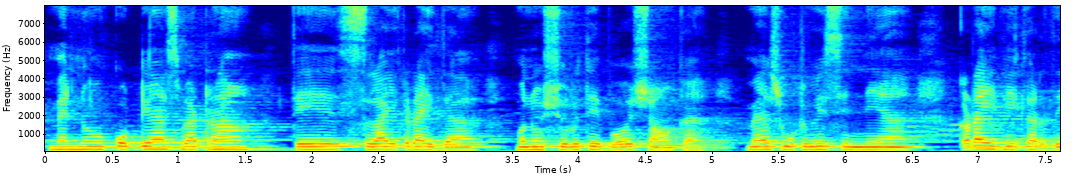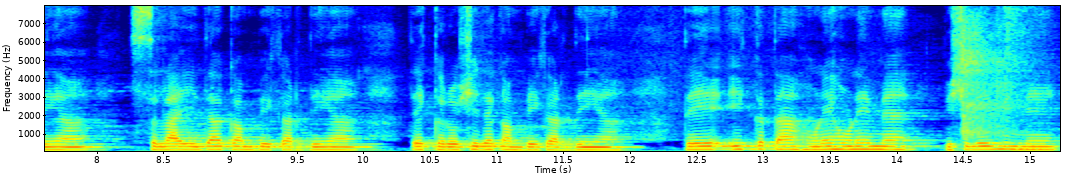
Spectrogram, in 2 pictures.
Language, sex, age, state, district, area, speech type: Punjabi, female, 45-60, Punjab, Patiala, urban, spontaneous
